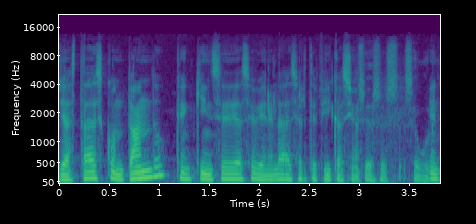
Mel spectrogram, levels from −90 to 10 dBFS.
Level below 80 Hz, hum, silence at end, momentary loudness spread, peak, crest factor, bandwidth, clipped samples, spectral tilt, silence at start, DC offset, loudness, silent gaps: -50 dBFS; none; 0 s; 10 LU; -4 dBFS; 18 dB; 12.5 kHz; under 0.1%; -6.5 dB/octave; 0 s; under 0.1%; -23 LUFS; none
